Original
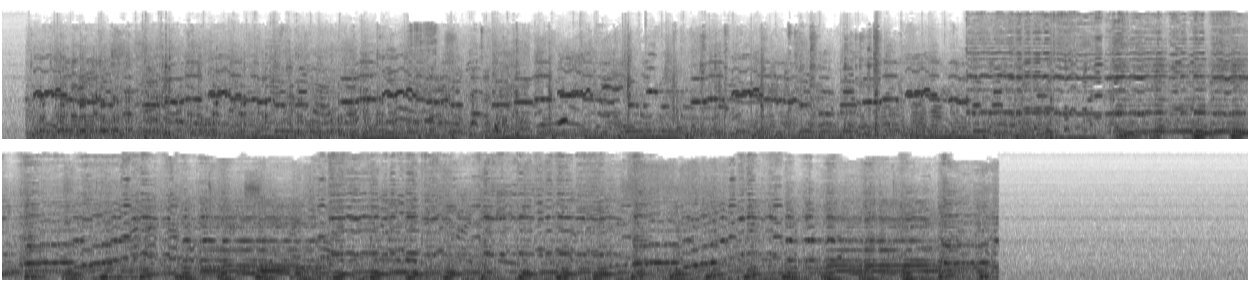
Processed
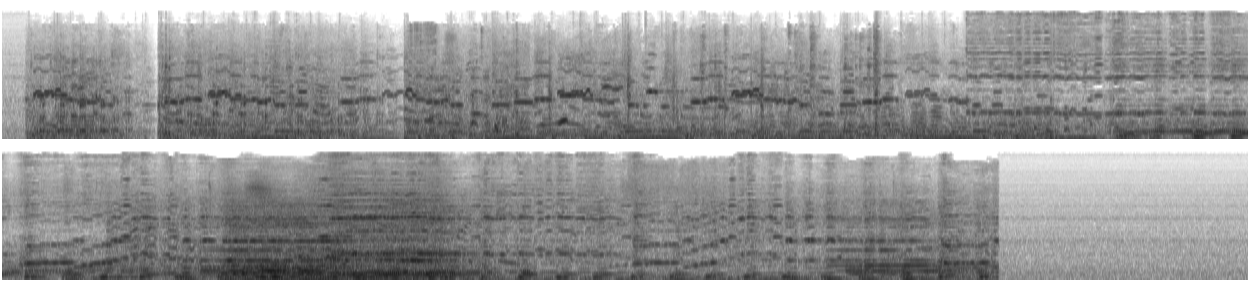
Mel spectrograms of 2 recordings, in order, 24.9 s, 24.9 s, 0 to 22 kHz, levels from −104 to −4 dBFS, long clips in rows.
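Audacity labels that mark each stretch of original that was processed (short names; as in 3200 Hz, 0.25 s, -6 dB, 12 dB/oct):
0.760000	1.560000	fade out
3.080000	4.020000	fade out, to -17.5 dB
8.910000	13.510000	bell 1600 Hz -11 dB 1.1 oct
14.650000	16.800000	reverb throw, RT60 1.3 s, DRR -8 dB
17.810000	20.900000	bell 300 Hz -12.5 dB 1.4 oct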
